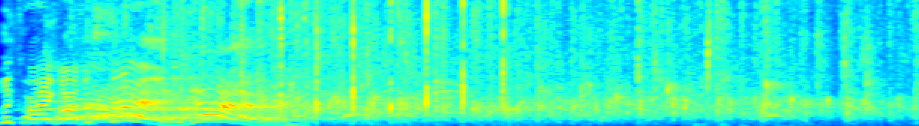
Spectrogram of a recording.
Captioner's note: audience cheering and applauding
